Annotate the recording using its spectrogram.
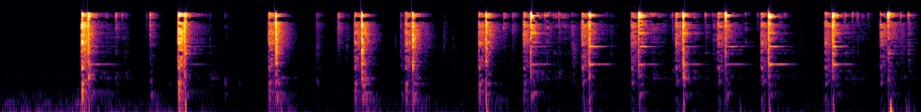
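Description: Pellets strike a paper target in quick sharp snaps.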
